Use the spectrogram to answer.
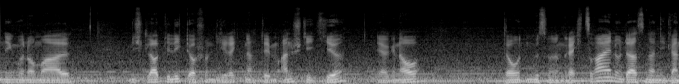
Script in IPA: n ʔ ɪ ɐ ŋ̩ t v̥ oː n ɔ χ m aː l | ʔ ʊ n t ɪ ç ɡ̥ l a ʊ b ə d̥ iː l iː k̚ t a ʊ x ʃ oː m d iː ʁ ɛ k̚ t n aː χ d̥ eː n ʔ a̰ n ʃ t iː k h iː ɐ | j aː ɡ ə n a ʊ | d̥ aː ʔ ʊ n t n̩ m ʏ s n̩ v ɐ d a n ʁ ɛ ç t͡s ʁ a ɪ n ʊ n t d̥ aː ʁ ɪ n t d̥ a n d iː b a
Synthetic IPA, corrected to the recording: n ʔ ɪ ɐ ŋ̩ t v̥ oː n ɔ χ m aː l | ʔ ʊ n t ɪ ç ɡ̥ l a ʊ b ə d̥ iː l iː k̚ t a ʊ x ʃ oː n d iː ʁ ɛ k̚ t n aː χ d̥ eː m ʔ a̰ n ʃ t iː k h iː ɐ | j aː ɡ ə n a ʊ | d̥ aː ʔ ʊ n t n̩ m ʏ s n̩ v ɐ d a n ʁ ɛ ç t͡s ʁ a ɪ n ʊ n t d̥ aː z ɪ n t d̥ a n d iː ɡ a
